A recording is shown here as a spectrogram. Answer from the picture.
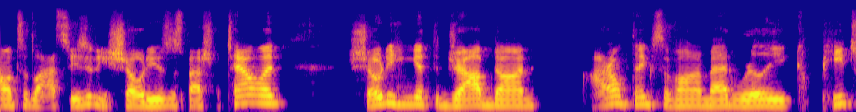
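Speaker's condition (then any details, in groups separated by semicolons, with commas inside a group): No condition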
